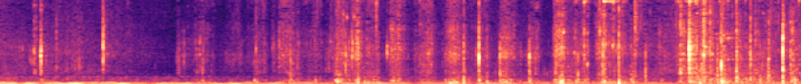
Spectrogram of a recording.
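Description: Clear plastic parts bag being opened and handled, crinkling and crackling, with the small parts inside clicking, over soft background music. The crinkling grows busier near the end.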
